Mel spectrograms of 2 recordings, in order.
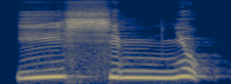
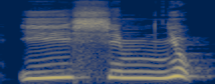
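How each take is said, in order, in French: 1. La consonne du milieu devient un son m. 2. La consonne du milieu devient un son m.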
